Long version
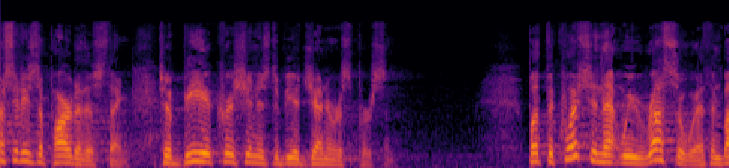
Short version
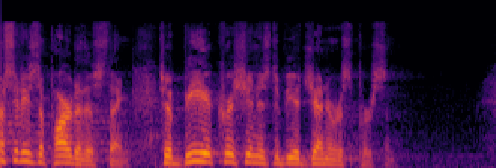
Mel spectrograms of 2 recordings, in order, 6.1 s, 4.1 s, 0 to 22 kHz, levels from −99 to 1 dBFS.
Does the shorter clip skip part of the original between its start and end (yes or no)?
no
